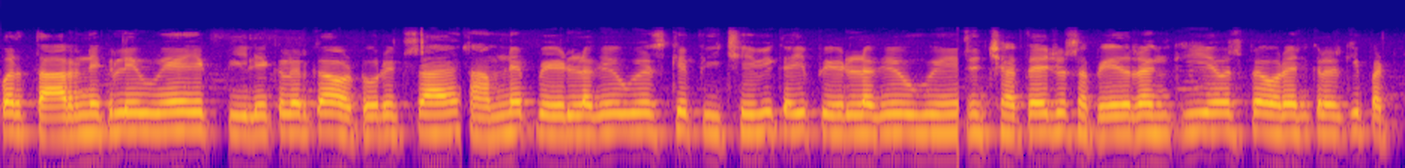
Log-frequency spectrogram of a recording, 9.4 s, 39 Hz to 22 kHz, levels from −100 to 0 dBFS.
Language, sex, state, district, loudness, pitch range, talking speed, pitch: Hindi, male, Maharashtra, Pune, -20 LUFS, 145-155 Hz, 230 wpm, 150 Hz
